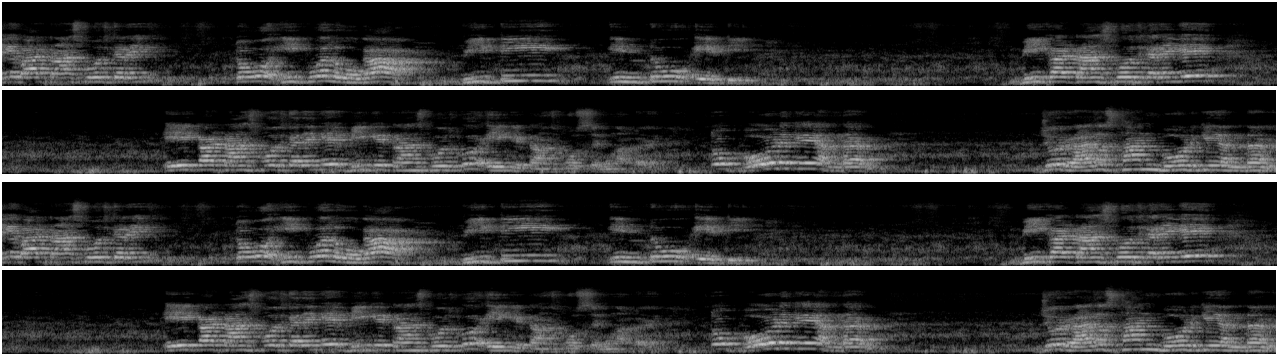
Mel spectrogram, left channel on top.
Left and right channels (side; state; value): both; normal; correlation 0.94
